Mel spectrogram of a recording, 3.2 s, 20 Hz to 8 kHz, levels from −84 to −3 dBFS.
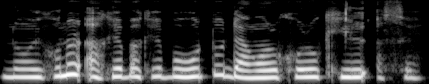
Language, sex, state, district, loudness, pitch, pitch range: Assamese, female, Assam, Kamrup Metropolitan, -13 LUFS, 275 Hz, 265-290 Hz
